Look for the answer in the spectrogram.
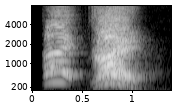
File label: military shout german three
